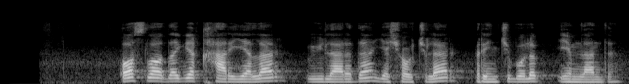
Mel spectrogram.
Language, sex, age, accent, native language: Uzbek, male, 18-24, Surxondaryo, Uzbek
